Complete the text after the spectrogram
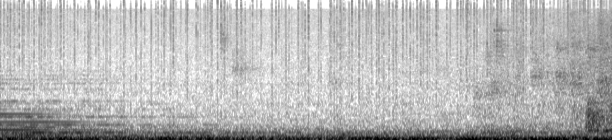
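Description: A cello plays a soft, long final note that slowly fades away.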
